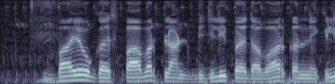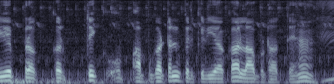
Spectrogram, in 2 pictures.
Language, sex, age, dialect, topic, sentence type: Hindi, male, 25-30, Awadhi Bundeli, agriculture, statement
